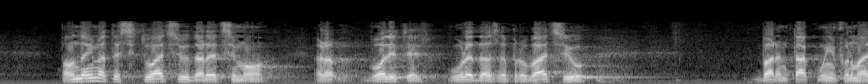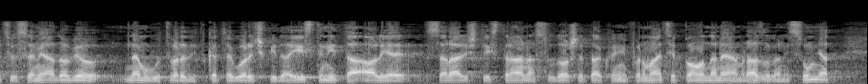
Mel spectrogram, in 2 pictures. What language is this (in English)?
Croatian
